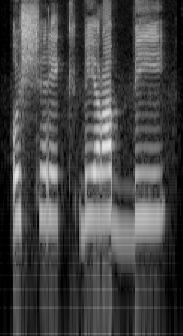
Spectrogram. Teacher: کلمت بربی میں حرف الرا پہ زبر ہے، لہذا یہاں را کا حکم ہے تفخیم، ہمیں حرف الرا کو موٹی آواز میں پڑھنا ہے، باقی تشدید کو ظاہر کریں گے، اور آخری میں یا پہ مد کا علامہ ہے، یہ مد جائز منفصل ہے، تو ہم اپنی آواز 2 سے 4 مد کے برابر لمبی کریں گے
